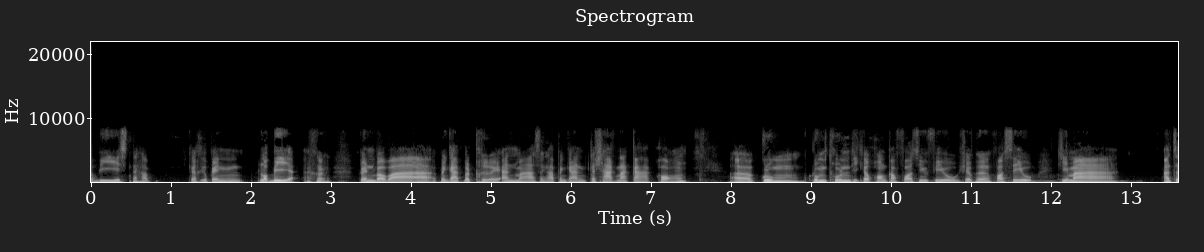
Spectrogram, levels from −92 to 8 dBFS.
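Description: At 2.87 to 2.93 s, the speech turns briefly rough and noisy. This is a lost packet rebuilt from error correction. About 40 ms went missing, which fits two lost packets. The decoder played the low-bitrate copy carried in the next packet, so no gap opens.

From 3.97 to 4.03 s comes a short concealed packet loss. About 40 ms never arrived in time. The receiver stretched the preceding sound across the hole and then blended back, giving a quick smear or wobble. Its last 20 ms, from 4.01 s, is also rebuilt from error correction, so the tail sounds coarse.

At 7.21 to 7.31 s, a longer stretch of about 60 ms is rebuilt the same way, fitting three lost packets. It sounds grainier and noisier. At 11.57 to 11.59 s, a single rebuilt 20 ms frame gives only a brief rough patch. The band tops out near 8 kHz, as expected from the Opus call path, whose sound fits about 24 kbps.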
